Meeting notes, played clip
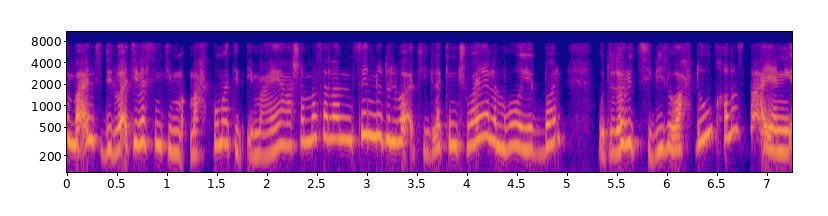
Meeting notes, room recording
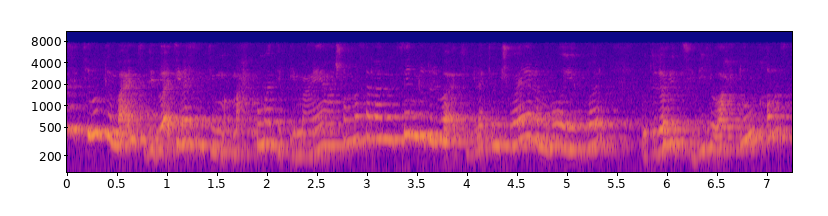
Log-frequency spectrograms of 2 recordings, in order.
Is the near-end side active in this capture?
No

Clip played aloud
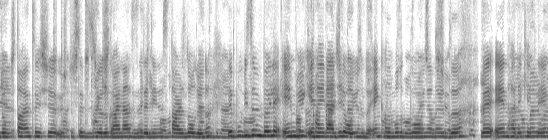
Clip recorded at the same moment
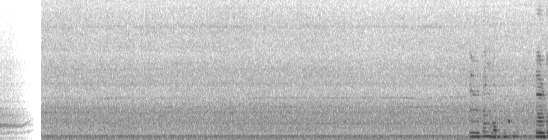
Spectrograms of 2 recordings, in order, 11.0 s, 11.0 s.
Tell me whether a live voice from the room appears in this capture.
Yes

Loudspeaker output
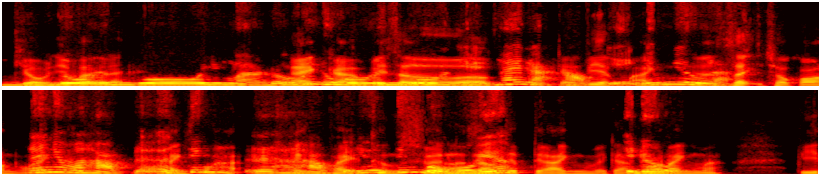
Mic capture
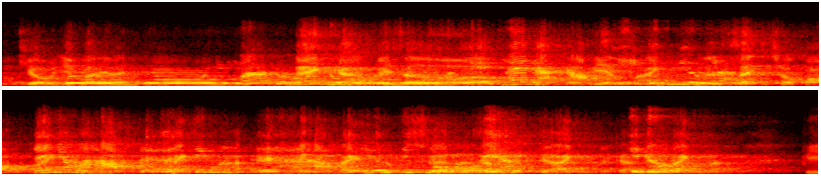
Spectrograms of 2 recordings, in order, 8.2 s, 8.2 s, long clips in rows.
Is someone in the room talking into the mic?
No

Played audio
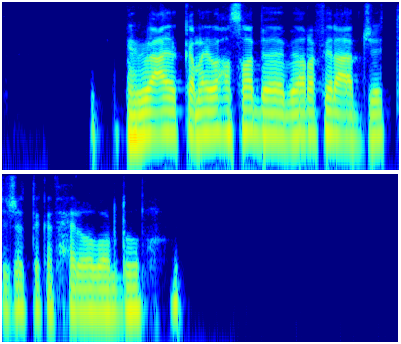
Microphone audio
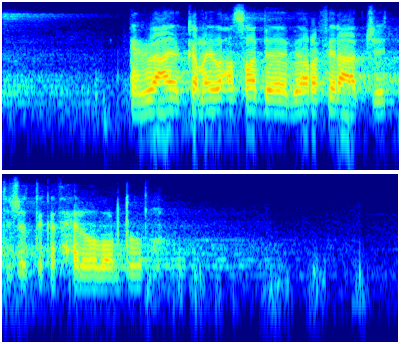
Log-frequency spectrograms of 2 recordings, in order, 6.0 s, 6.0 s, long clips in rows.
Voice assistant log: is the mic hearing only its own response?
Yes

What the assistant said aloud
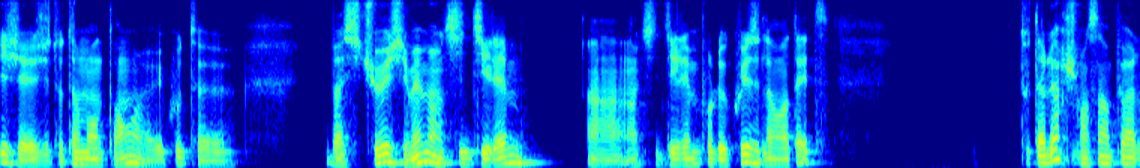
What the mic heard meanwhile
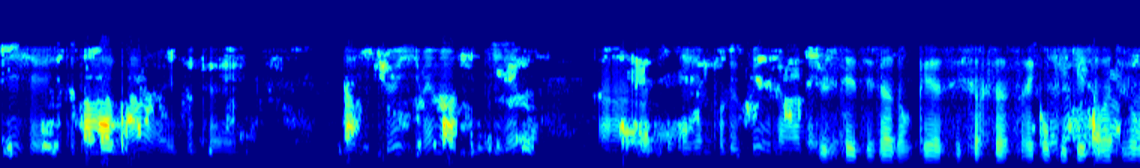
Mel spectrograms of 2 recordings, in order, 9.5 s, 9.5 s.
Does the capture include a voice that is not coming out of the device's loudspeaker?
Yes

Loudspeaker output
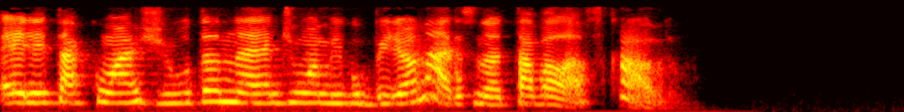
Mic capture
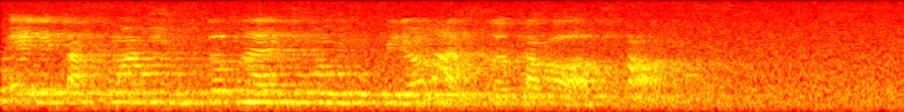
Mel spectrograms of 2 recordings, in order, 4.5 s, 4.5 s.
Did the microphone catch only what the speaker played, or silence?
Yes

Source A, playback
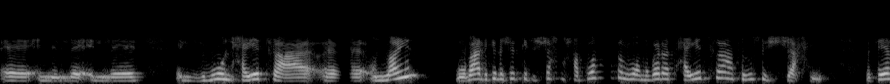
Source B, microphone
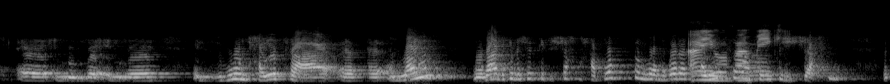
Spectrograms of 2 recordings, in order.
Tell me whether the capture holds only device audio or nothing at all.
No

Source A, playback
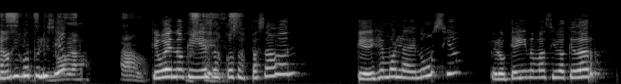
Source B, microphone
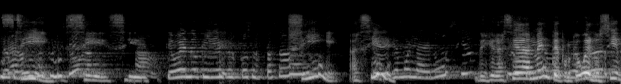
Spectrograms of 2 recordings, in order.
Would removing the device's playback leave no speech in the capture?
No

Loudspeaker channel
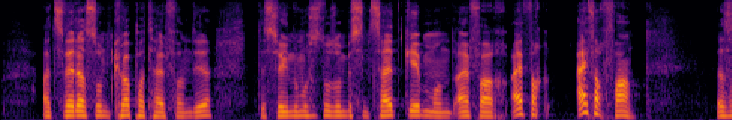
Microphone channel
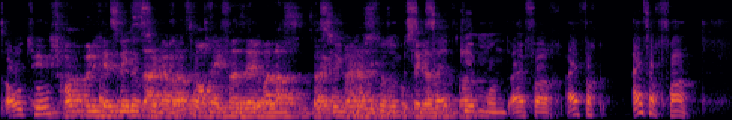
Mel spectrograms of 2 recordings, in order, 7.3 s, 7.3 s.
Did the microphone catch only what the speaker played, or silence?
No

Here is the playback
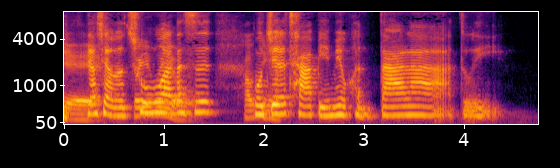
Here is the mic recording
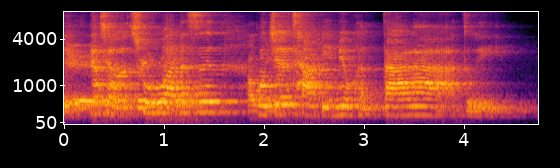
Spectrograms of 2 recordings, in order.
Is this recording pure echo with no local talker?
Yes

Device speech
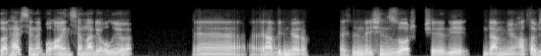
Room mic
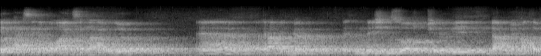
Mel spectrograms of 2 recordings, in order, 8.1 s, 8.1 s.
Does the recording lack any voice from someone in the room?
Yes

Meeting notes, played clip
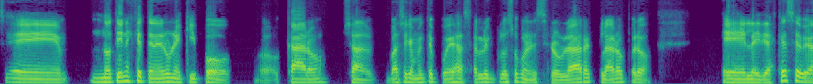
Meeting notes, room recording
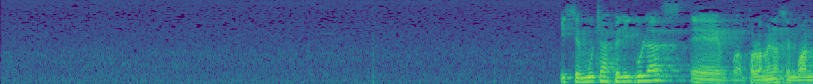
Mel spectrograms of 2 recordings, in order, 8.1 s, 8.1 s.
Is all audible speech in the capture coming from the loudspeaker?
No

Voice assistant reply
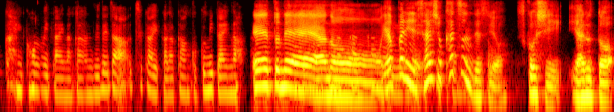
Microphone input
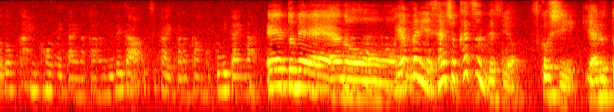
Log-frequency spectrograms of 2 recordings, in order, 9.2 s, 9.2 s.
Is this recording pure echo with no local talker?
Yes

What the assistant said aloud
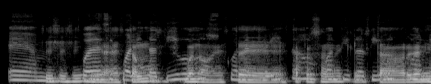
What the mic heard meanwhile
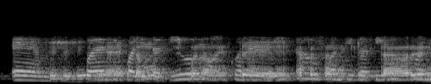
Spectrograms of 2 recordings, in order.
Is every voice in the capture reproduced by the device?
Yes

